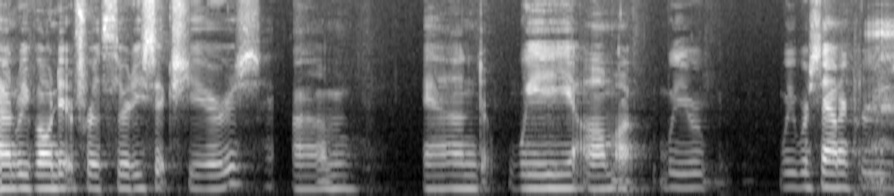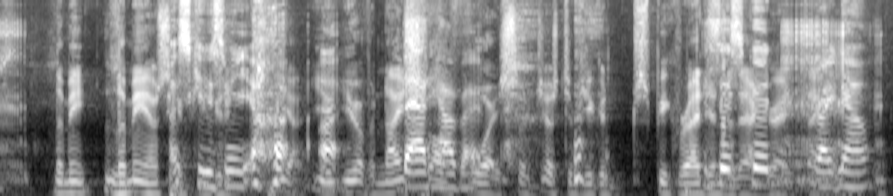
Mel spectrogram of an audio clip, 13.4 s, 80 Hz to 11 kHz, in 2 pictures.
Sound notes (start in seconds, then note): 8.0 chuckles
